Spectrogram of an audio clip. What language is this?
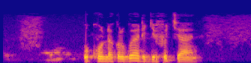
Kinyarwanda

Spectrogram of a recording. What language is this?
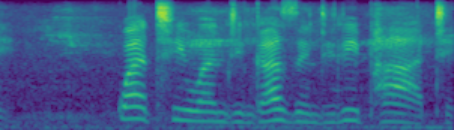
Xhosa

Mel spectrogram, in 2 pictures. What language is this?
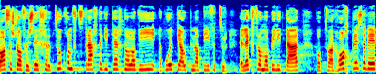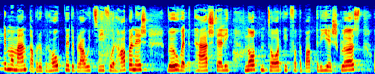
Swiss German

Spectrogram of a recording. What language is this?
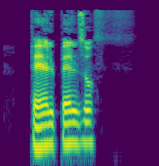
Breton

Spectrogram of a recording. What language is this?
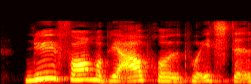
Danish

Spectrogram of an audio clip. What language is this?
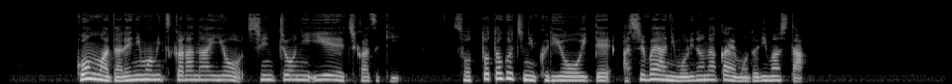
Japanese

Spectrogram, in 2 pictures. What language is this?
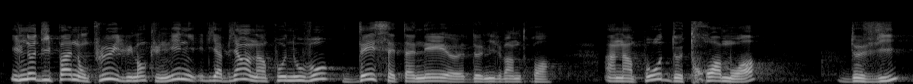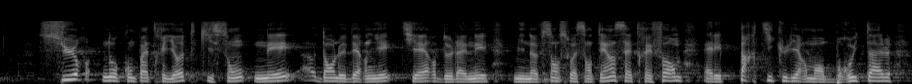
French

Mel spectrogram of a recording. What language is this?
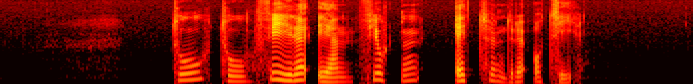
Norwegian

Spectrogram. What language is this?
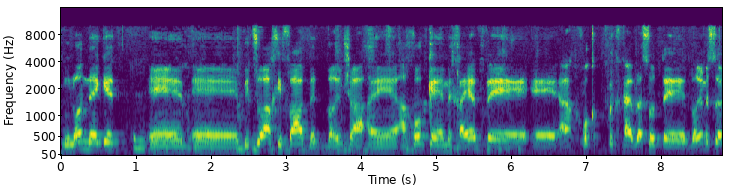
Hebrew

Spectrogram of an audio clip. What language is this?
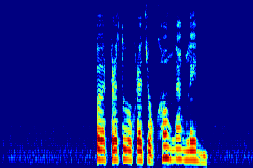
Thai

